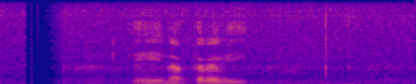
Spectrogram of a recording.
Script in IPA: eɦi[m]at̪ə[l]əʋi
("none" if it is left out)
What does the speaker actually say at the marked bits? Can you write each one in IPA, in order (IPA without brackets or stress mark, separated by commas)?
n, ɾ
